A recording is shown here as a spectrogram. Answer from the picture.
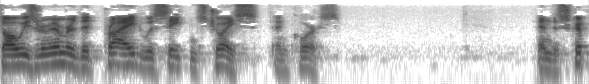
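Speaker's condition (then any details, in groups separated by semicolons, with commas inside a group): No condition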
